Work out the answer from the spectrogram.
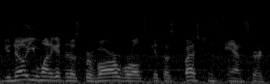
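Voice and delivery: building storytelling narration; game master scene setting. Acted. GM sets the new scene.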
